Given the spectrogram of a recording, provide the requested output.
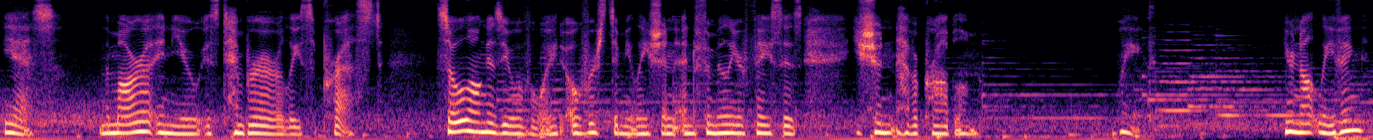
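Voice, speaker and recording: An actress playing a calm, enigmatic female outlaw in a video game, with composed, measured phrasing. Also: lowish voice. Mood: calm, detached. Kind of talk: dramatic video game voice acting. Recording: music under the voice.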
